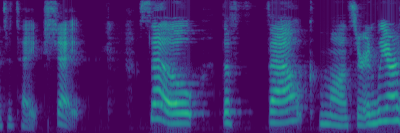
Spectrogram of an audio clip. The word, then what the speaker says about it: Fouke: the Legends began to take shape so the fal monster and we are saying that correctly by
